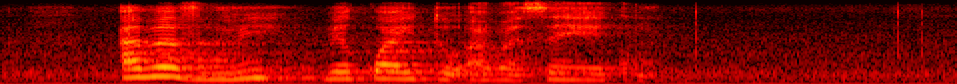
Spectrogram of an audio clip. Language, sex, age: South Ndebele, female, 22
